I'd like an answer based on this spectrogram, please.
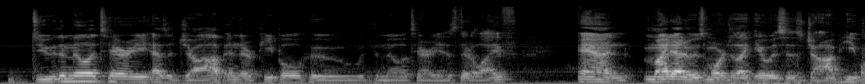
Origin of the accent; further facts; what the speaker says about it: England, United Kingdom; born there; also born or lived in St. Louis / Southern Alabama / Germany; Grew up all over the place. My dad was in the military, so I was actually born in England and lived there for 10 months. And then we moved to St. Louis for 3 years, and then Southern Alabama for 3 years, and then Germany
